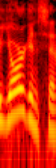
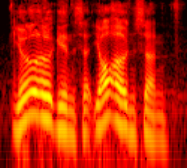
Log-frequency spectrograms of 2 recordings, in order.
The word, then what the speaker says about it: Jorgensen: Another reporter from Denmark told me that we've been saying Theo Jorgensen wrong. Says it's Theo Jorgensen. But we've commentated with Theo Jorgensen. We've seen him interviewed on TV, and he calls himself Theo Jorgensen.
